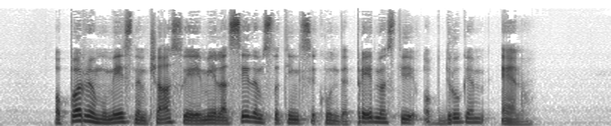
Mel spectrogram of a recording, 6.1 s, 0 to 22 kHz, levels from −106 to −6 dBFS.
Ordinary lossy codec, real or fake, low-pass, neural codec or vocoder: MP3, 64 kbps; fake; 19.8 kHz; autoencoder, 48 kHz, 32 numbers a frame, DAC-VAE, trained on Japanese speech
